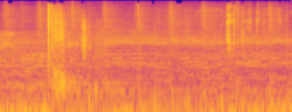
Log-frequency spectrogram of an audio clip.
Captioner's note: gun shot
